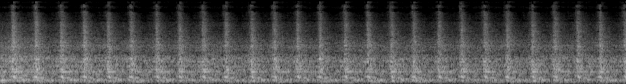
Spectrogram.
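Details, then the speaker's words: Home-rebuilt F-head engine in a Willys CJ3B Jeep, coil wire disconnected, cranking to build oil pressure before first fire: steady, even chuffing about twice a second with no firing; engine turns freely. "So I think this is a perfect time to try cranking this thing over and seeing if I can get oil pressure to build. I'd like to see some oil pressure on the gauge before I fire this thing up."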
